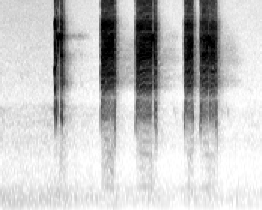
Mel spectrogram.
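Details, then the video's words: Black francolin from Sindh, Pakistan, giving five loud, harsh, grating notes in a quick rhythmic sequence, the last two closely paired, with silence around them. "Kala Teeter"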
